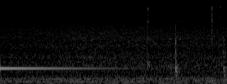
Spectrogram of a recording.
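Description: A 2017 Chevrolet Silverado's single-note cabin warning chime, struck just before and fading away about a second in, sounding with the ignition switched on. A few faint light clicks follow near the end.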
